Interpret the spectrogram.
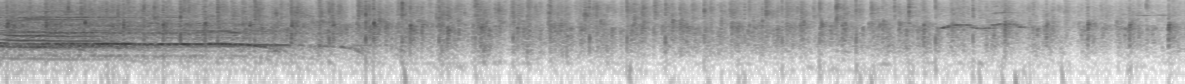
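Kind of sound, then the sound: crowd, audience applauding and cheering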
